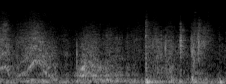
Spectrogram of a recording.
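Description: Zipper on a fabric rolling suitcase being run along its track, with the fabric rubbing as the case is handled and a couple of light knocks about one and a half seconds in.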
